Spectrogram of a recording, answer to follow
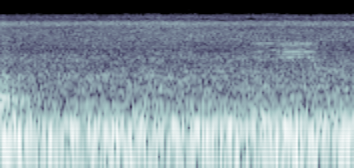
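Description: Steady low rumbling background noise with faint voices underneath.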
